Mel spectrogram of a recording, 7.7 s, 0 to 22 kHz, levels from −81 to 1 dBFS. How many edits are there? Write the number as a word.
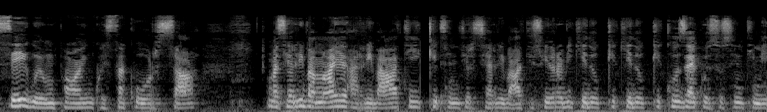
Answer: three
